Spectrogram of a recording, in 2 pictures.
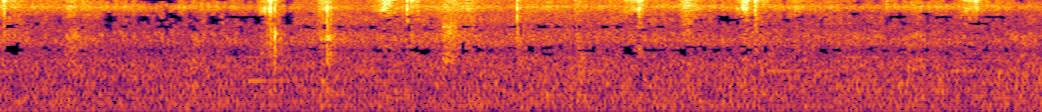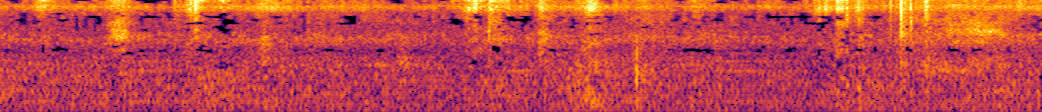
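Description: Scissors cutting through a folded denim jacket sleeve give steady, faint crunching snips close by against a low background hum.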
